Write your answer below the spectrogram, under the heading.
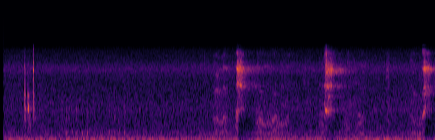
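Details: A dog playing and having fun in the yard gives short, sharp barks: one faint bark early, then three louder ones spaced about two seconds apart, over a steady low hum.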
